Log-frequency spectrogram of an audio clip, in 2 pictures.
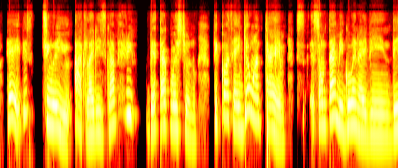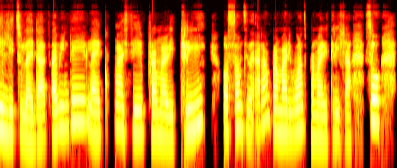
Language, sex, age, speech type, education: Nigerian Pidgin, male, 15-29, spontaneous, tertiary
